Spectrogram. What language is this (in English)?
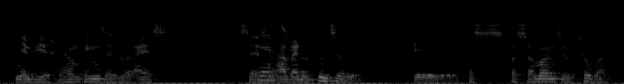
Danish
